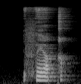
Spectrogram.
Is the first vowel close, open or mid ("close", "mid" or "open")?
mid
